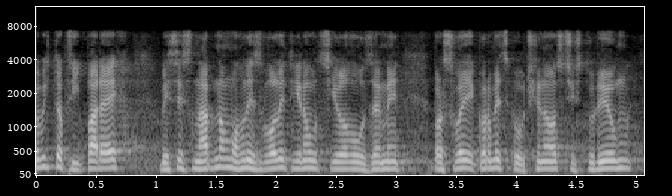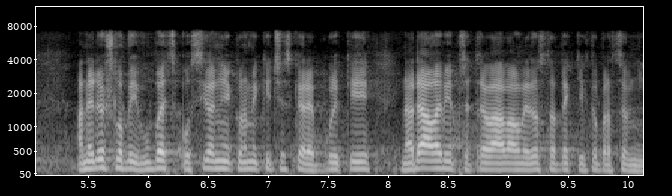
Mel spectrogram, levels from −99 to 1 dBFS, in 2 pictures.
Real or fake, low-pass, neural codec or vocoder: fake; 7.2 kHz; codec, 16 kHz, 4 kbps, FunCodec, trained on LibriTTS, 50 frames a second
